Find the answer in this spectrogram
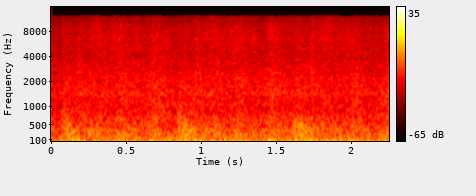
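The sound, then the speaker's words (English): A ship's engine chugs in a steady, deep rumble, with a faint repeating pulse running through the continuous low drone. No voices are heard. “For 8 days, he listened to the ship's engine chug away. It probably sounded something like this.”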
